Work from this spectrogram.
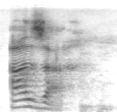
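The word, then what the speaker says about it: עזה: with an ion so if we said it in modern hebrew we would say aza aza but in ancient times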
